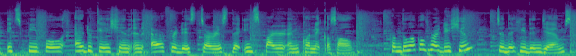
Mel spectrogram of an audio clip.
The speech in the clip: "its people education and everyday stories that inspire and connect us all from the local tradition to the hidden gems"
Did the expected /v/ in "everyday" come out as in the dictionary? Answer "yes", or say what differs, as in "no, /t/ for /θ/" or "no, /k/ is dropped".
no, /f/ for /v/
